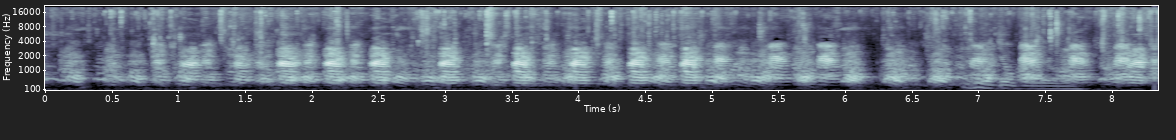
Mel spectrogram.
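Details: Loud, rhythmic frog croaking, a string of harsh, nasal pulses close together and almost three per second, with a short low droning note near the end.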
